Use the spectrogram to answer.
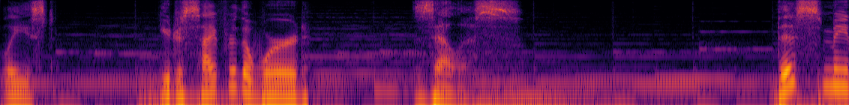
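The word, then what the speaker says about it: Zheles: It is pronounced zealous, but it is Z-H-E-L-E-S.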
